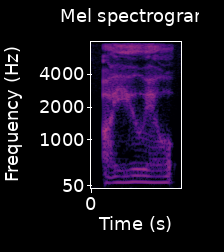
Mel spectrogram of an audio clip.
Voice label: Whispery Voice aiueo

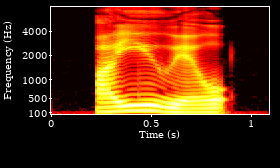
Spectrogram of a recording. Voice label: Modal Voice aiueo

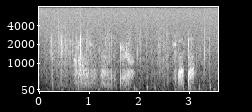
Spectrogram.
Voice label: female talker

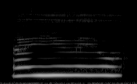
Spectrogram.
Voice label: Falsetto aiueo

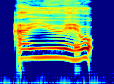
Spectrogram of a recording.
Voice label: Tense Voice aiueo

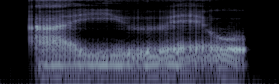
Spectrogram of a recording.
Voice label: Creak aiueo

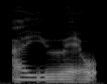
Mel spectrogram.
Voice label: Creaky Voice aiueo

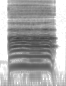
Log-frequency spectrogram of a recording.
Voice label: Harsh Voice "a"

